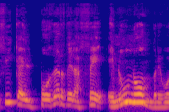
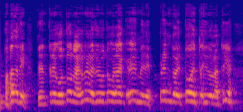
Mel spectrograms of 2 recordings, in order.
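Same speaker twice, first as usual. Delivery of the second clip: higher, quick, hammed-up pleading prayer; mock-fervent prayer, higher and faster; retold prayer; 5 semitones higher, faster than usual. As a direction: kneel and disown it all, half laughing. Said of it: "lo primero que hice fue arrodillarme y decir".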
